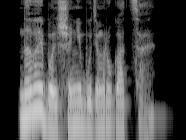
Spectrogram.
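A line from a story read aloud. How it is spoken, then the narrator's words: Exhaled. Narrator (Russian): выдохнула я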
